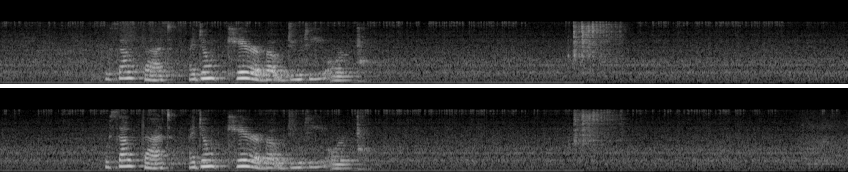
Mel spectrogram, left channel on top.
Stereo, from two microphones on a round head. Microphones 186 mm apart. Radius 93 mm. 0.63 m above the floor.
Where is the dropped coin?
55° left (ahead or behind), 3.5 m.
